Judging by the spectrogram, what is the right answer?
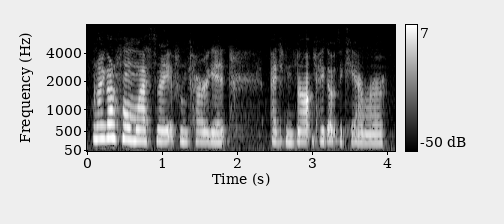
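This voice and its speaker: A young woman casually vlogs to her camera, first from a car and then at home, rambling with plenty of fillers like "like" and "I don't know." Her voice is a little high with vocal fry, she speaks at a moderate pace, and a sinus infection leaves her sounding congested. The audio is dull.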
